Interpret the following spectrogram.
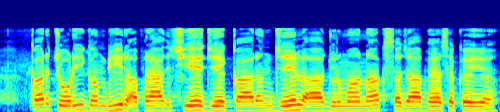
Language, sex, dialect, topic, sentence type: Maithili, male, Eastern / Thethi, banking, statement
